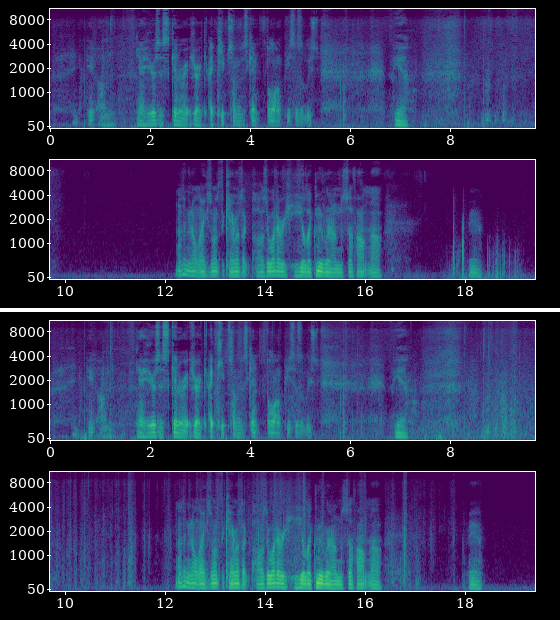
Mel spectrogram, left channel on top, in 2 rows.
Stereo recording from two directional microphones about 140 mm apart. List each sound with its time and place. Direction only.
0.8 s speech: 20° left (ahead or behind)
1.7 s speech: centre (ahead or behind)
3.4 s speech: 15° left (ahead or behind)
3.7 s speech: 5° right (ahead or behind)
4.3 s speech: 10° left (ahead or behind)
6.0 s a sound: 35° left (ahead or behind)
7.8 s a sound: 15° left (ahead or behind)
12.2 s speech: 5° left (ahead or behind)
18.0 s speech: centre (ahead or behind)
